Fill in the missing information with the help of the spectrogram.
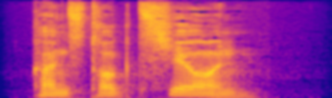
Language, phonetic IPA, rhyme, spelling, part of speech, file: German, [kɔnstʁʊkˈt͡si̯oːn], -oːn, Konstruktion, noun, De-Konstruktion.oga
- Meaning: construction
